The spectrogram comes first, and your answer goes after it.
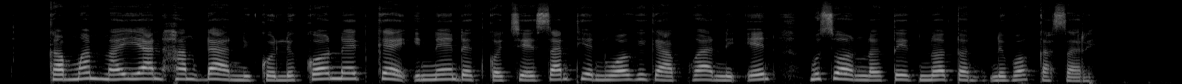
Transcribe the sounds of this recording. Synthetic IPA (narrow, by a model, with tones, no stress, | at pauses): ka˨mwa˦mːa˨˦ja˦nha˦mda˦˨nːi˨ko˨le˨kɔ˦ne˦tkɛ˦ʔɪ˨ne˦nde˨t̪kɔ˨t͡ʃe˨sa˦ntje˦˨nwɔ˦ɡɪ˦ka˨pwa˦nɪ˨e˦nmu˦swɔ˦ɾnɔ˨t̪ɪ˦t̪nɔ˦t̪ɔ˦nːɪ˨bɔ˦ka˨sa˨ɾɪ˨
